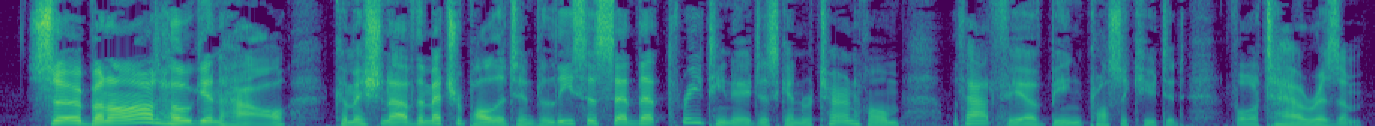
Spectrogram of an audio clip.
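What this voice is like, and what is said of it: Put-on English accent. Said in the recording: “that's where my English accent stops, and now we're going to go, I'm going to go American on you”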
